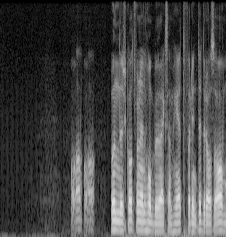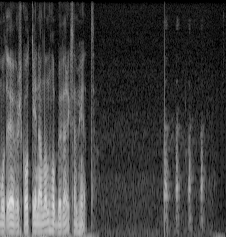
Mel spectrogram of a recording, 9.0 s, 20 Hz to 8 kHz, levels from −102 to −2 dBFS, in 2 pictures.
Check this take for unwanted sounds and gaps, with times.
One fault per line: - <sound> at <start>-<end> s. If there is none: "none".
- laugh at 1.4-1.9 s
- laugh at 7.8-8.7 s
